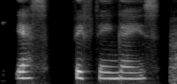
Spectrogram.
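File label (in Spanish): Voice Acting, Spanish, female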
